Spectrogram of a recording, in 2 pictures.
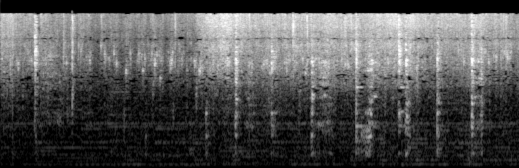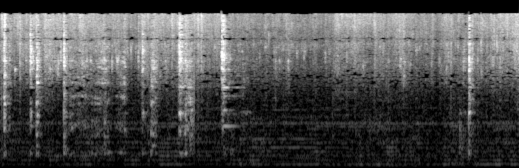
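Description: Garlic and ginger sizzling in hot oil in a wok, stirred with a metal spatula whose scrapes and taps on the pan make sharp clicks. The sizzle grows louder about two seconds in, and the clicks come thickest from then until about seven and a half seconds in.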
